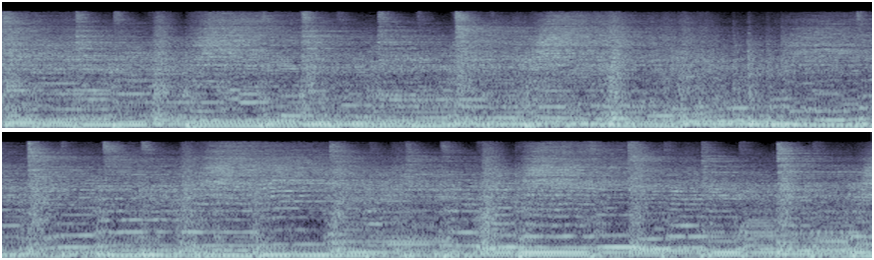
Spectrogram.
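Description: Live rock band playing loud and continuously: electric guitar, bass guitar and drum kit.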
